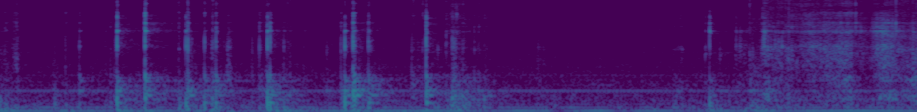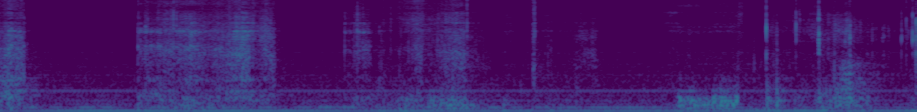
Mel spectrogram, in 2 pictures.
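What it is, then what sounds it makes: Hollow plastic jack-o'-lantern. Long nails tap and scratch on a small, hollow, orange plastic light-up jack-o'-lantern decoration. Sharp, clicky taps alternate with stretches of bright, rasping scratches over a faint steady hum.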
